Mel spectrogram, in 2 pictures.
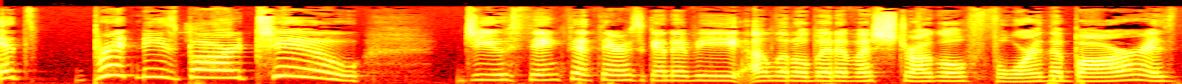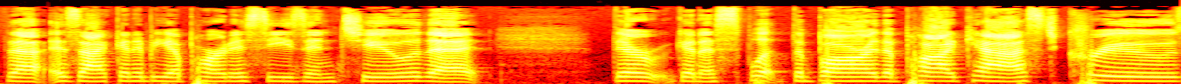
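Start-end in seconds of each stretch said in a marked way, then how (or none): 0.0-1.8 high, drawn-out, stretched-out mock shouted outburst. Discussing Jax and Brittany's bar, the speaker imitates Nia yelling. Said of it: "Nia even yells".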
